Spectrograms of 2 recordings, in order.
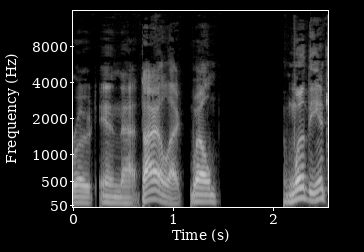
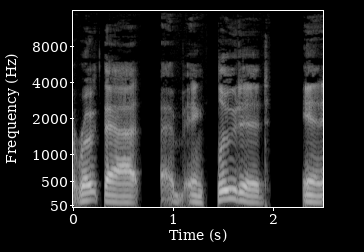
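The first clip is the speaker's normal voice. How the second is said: normal talking voice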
